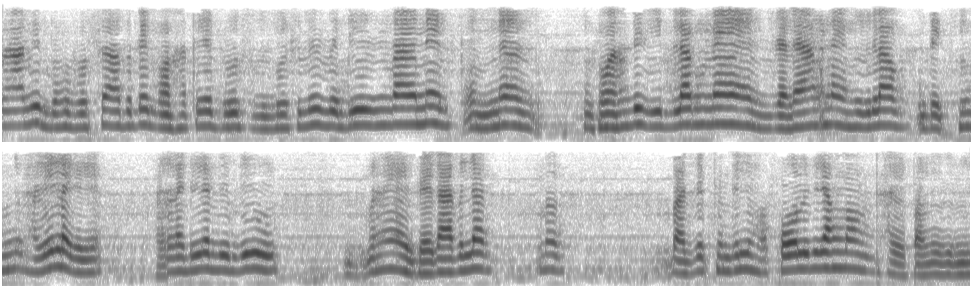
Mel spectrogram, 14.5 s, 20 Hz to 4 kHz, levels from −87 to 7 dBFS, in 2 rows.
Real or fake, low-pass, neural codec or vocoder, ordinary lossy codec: fake; 3.6 kHz; codec, 24 kHz, 1 kbps, SNAC; MP3, 24 kbps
